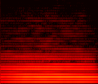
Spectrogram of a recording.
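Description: One bowed viola note, E stopped with the first finger on the D string, held evenly for about a second at close range before easing away.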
